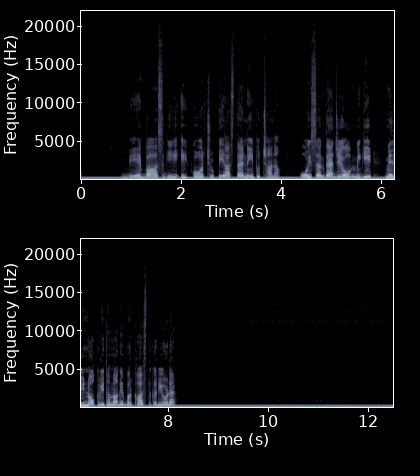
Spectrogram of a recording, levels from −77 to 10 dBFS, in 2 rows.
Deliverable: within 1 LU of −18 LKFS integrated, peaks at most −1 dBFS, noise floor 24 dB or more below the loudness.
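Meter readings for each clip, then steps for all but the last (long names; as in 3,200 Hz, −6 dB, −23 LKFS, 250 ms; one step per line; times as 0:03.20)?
mains hum 50 Hz; hum harmonics up to 250 Hz; level of the hum −29 dBFS; integrated loudness −23.0 LKFS; sample peak −7.5 dBFS; target loudness −18.0 LKFS
→ hum removal 50 Hz, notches 5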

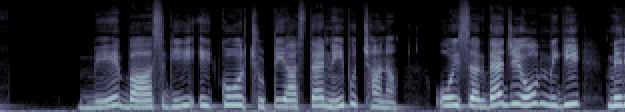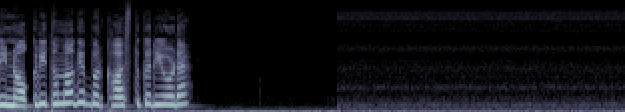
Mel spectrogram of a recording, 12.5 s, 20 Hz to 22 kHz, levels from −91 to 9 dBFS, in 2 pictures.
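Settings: mains hum none found; integrated loudness −23.0 LKFS; sample peak −7.5 dBFS; target loudness −18.0 LKFS
→ level +5 dB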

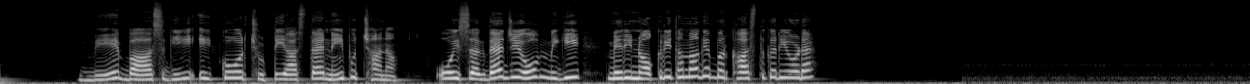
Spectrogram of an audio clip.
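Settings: integrated loudness −18.0 LKFS; sample peak −2.5 dBFS; background noise floor −49 dBFS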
